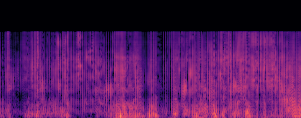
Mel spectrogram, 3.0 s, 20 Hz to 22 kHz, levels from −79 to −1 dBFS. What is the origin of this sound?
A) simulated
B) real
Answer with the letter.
A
